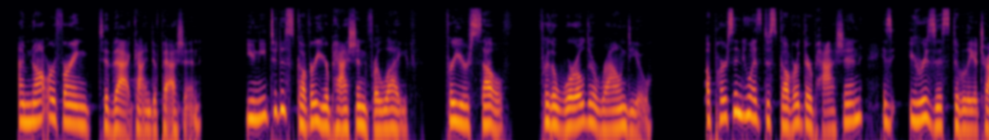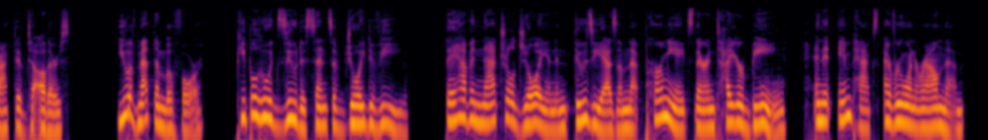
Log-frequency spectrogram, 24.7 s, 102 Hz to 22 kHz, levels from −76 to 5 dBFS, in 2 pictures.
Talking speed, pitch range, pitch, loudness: 165 wpm, 165-210 Hz, 185 Hz, -18 LUFS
